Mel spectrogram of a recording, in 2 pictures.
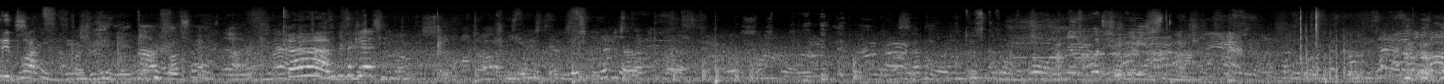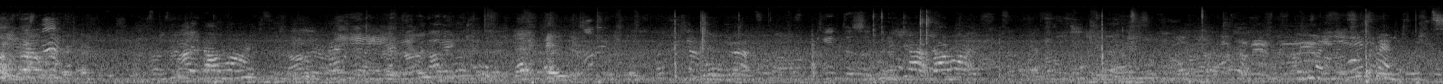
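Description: Adult spectators chat close by outdoors.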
